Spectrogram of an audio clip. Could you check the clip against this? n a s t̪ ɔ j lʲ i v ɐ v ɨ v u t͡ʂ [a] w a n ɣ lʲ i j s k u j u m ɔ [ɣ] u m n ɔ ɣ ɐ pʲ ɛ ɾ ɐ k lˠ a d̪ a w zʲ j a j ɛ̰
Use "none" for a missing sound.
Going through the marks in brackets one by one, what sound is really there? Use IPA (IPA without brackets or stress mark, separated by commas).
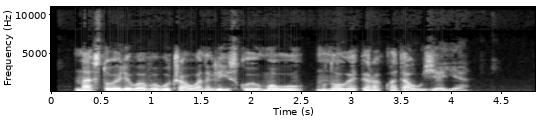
a, v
